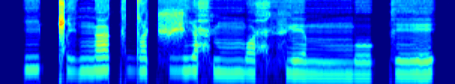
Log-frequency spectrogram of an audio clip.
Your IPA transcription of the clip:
i ǁ e̤ ŋ a k dˤ u t͡ʃ ʒ i ħ mː ɔ ħ fʲ ɛ mː o k e

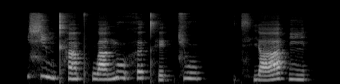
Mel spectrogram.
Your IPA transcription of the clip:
ɕ i˥˧ m kʰ ã˧ pʰ w a˧ n̪ u˥˧ h ə˦ t̪ʰ e˨ k̚ ɕ u˦ p̚ | t͡sʰ j a˨˦ | ĩ˨ t̚

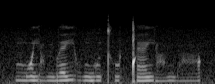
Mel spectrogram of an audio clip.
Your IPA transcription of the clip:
m b ɔ̃ j ɑ̤ m b ɛ j o̤ ŋ ɡ ũ tʰ u ǃ ɛ̃ j ɑ̤ m b ɑ̤

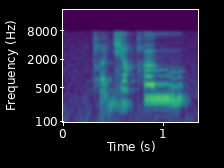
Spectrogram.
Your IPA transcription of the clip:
qʼ ɛ̰ d͡ʑ œ qʰ uː

